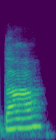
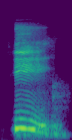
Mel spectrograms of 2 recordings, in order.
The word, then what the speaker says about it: the: Ustedes tienen da y tienen di. When do we use each one? ¿Cuándo ocupamos cada una?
